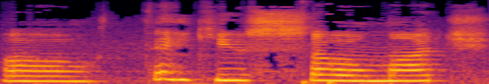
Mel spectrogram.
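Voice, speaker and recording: A put-on character voice with a fairly high pitch comes through over clear background noise. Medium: game stream. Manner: pleading.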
